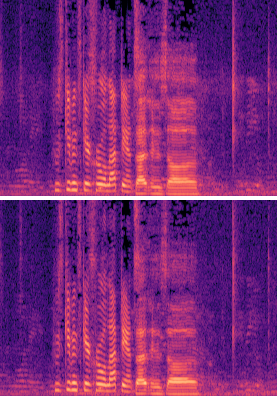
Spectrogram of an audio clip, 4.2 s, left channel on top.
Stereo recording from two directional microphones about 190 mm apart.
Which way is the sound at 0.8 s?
5° right (ahead or behind).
